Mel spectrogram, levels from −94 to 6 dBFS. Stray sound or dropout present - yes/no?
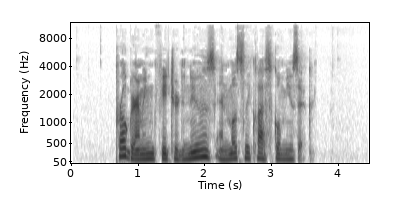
no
